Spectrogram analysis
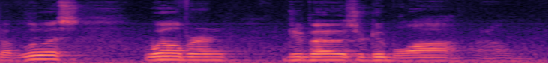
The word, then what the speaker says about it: DuBose: name of Louis Wellborn Dubose or Dubois. If you want to sound French, it's Dubois.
